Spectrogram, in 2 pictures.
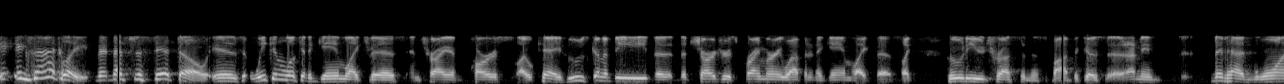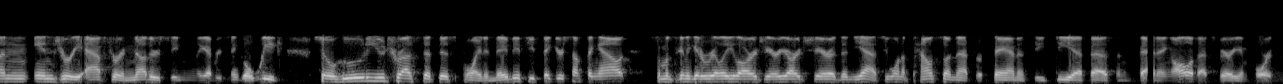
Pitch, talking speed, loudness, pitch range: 130 Hz, 225 wpm, -23 LUFS, 115-170 Hz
